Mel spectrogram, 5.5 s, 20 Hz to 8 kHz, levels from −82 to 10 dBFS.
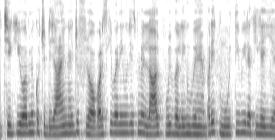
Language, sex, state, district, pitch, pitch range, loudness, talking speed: Hindi, female, Maharashtra, Nagpur, 180 Hz, 165-190 Hz, -28 LUFS, 270 wpm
